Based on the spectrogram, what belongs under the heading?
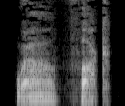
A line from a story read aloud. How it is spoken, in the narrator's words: I said in a hushed voice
